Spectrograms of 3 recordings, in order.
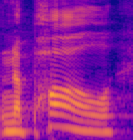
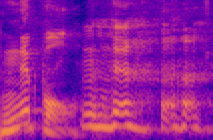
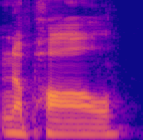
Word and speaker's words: Nepal: of the region and he pronounced Nepal as nipple and he had to be told not to call it nipple he also pronounced Bhutan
